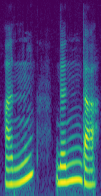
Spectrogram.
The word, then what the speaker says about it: 않는다: 안 has double 받침 there. Only the first 받침 makes sound. The second 받침 is silent. 않는다.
